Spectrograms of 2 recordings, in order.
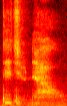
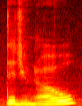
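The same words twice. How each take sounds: First: A soft, secretive whisper. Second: Said in the usual way. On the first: Acted. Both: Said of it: "whispering now".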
